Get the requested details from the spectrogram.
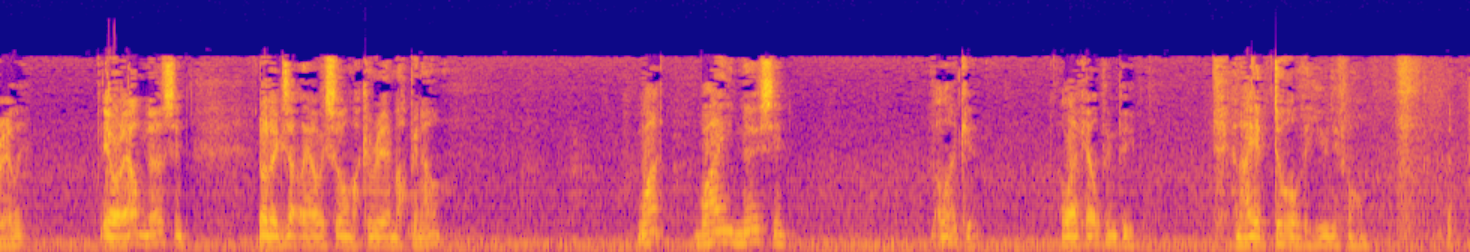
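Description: Another young man answers in a relaxed, joking tone.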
